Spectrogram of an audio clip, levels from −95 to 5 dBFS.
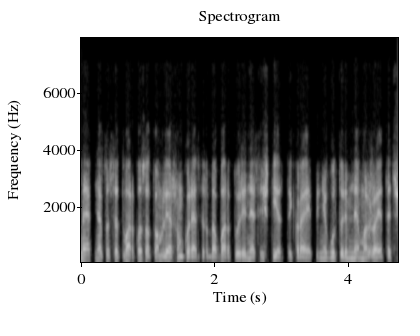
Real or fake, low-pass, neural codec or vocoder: fake; 7.2 kHz; codec, 16 kHz, 4.8 kbps, FACodec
